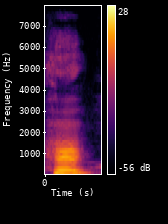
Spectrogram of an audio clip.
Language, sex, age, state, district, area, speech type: Bengali, male, 30-45, West Bengal, North 24 Parganas, rural, read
